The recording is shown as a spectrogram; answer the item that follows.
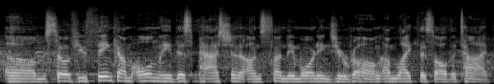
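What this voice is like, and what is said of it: Strained, worn voice. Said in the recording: “you can tell by my voice, I was very much into the game myself... I think I might've pulled something right here last night as I was cheering so hard”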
